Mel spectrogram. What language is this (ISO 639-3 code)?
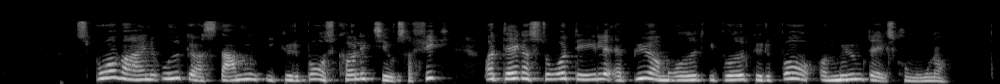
dan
